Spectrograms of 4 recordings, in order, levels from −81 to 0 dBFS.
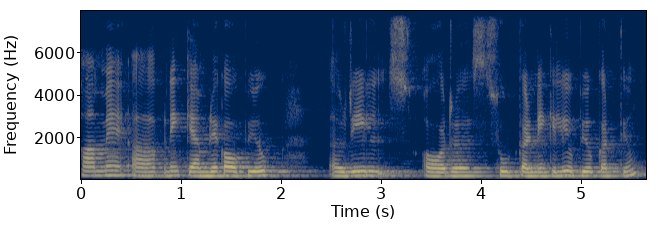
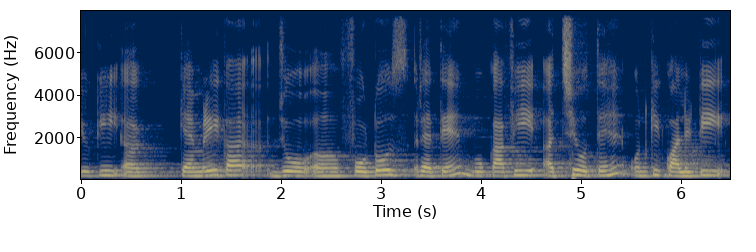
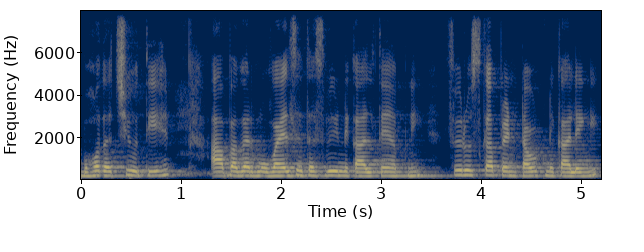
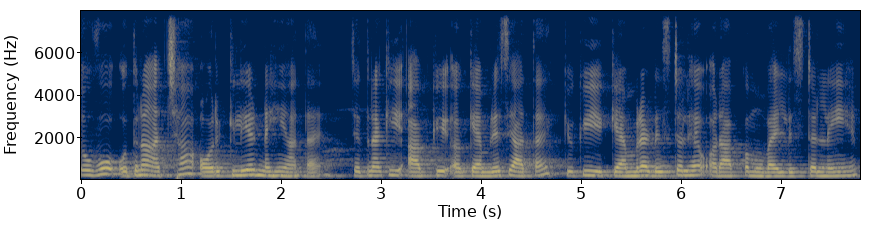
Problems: background sounds at intervals, background conversations at intervals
